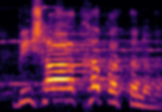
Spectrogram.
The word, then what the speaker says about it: বিশাখাপত্তনম: আসলে ভাইজাগ তো নয়, কথাটা হচ্ছে বিশাখাপত্তনম। বিশাখা, বিশাখা নয়, ক্ষয় আকার হবে না, শুধু খ।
